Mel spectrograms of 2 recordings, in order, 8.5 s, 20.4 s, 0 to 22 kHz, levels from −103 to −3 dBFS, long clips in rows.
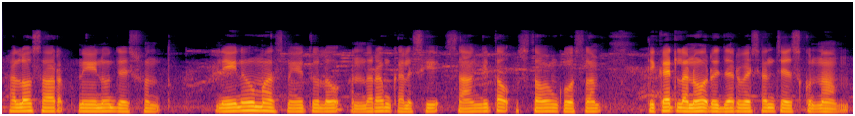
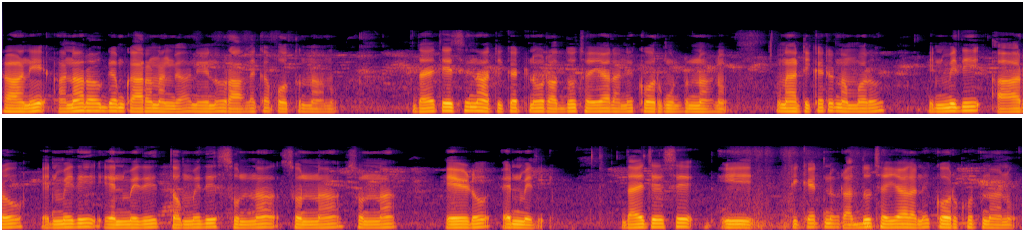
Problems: background sounds at intervals, background conversations at intervals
